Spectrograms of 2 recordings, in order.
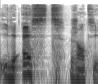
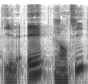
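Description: First: The final consonant of est is pronounced. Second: The final consonant of est is silent. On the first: The speaker calls it wrong. "ces étudiants, ils répétaient" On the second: The speaker calls it right. "les consonnes sont muettes à la fin, qu'il faut dire"

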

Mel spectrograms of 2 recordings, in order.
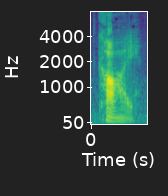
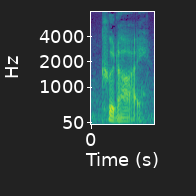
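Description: First: The phrase is squeezed into one reduced syllable. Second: The phrase is said as two clear full words. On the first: "Chewing gum at the beginning" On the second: "Full form"

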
